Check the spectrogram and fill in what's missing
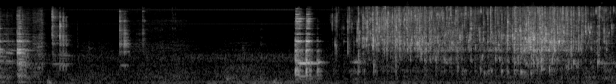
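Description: Milk for bread pudding pours steadily into a dish. A few clinks and taps come first, then a continuous, fairly loud liquid stream.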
